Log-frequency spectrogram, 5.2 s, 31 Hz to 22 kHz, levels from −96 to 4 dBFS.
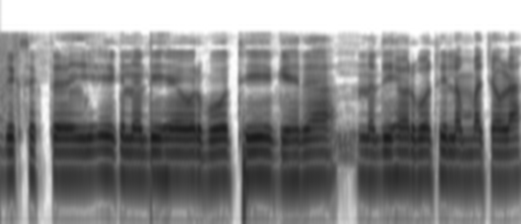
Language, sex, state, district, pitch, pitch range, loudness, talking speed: Hindi, male, Chhattisgarh, Kabirdham, 130 Hz, 125-130 Hz, -15 LUFS, 195 wpm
